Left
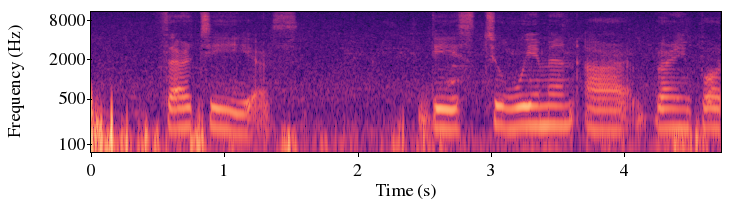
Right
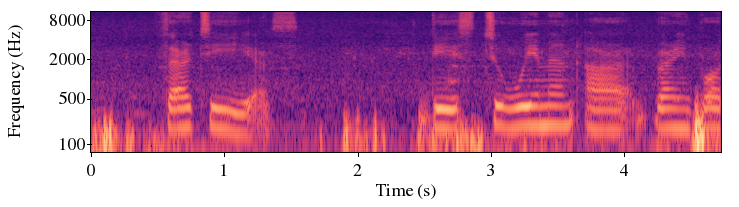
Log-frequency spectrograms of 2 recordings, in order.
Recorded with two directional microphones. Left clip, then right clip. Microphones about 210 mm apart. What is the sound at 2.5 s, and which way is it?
Speech, 10° right (ahead or behind).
